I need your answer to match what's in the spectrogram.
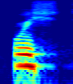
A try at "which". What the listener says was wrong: So what you're doing right now is you're pronouncing a T before it. You're saying wished. Okay, it's actually after it. So you're pronouncing an SH into a T. Okay, so keep working on that CH sound.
